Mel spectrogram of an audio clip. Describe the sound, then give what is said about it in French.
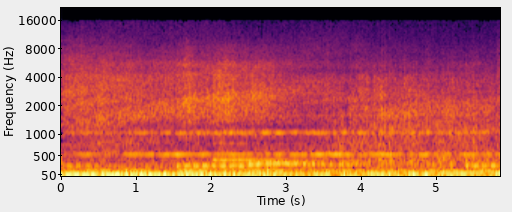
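A snowmobile engine drones steadily and loudly as it is driven toward a sailboat, a deep rumble with a sustained whining hum layered on top, running without pause and no voices. “On a pris le scooter des neiges, direction le voilier de Linda.”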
